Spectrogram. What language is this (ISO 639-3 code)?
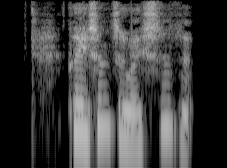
zho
